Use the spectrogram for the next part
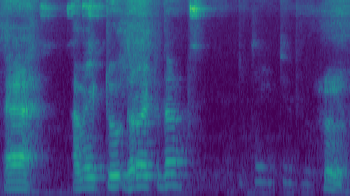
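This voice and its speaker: A father films a casual family vlog in a fairly high voice for a man. He switches between gently coaxing and teasing his little boy and chatting with his viewers. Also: expressive, normal speed, a little hiss or hum. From Sylhet, Bangladesh.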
